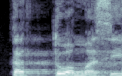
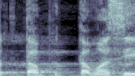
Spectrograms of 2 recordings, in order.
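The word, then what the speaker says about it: तत्वमसि: कंजंग consonant होता है, जोड़ाक्षर, वो ठीक से उच्चारण नहीं कर सकते। जैसे आत्मा होगा तो आत्मा को अत्ता कहेंगे, तत्वमसी होगा तो तप तमसी कहेंगे।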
